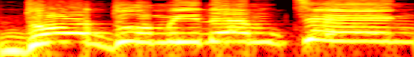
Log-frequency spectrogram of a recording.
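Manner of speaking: put-on slow Jamaican accent, words stretched out. Imitating a man scolding someone for calling late: jamaican impression of him. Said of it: "you have his impression down".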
